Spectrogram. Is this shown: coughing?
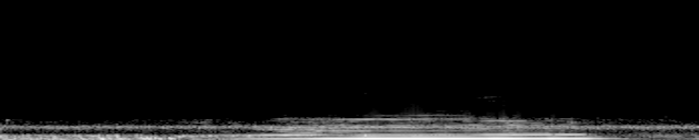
no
